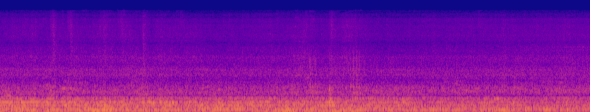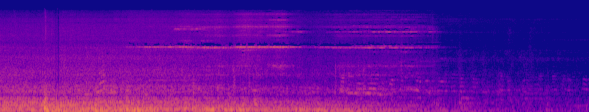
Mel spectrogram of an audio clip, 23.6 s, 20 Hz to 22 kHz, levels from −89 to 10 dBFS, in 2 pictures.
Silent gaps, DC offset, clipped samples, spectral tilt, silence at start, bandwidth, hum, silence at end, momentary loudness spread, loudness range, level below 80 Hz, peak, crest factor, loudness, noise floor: none; under 0.1%; under 0.1%; -6 dB/octave; 0 s; 16 kHz; none; 2.45 s; 12 LU; 13 LU; -36 dBFS; -12 dBFS; 16 dB; -30 LUFS; -61 dBFS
